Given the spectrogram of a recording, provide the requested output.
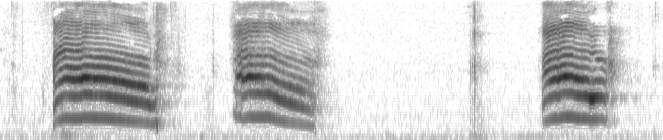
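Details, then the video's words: Cat meowing in a mix of kitten meows: three rich harmonic meows, each about a second long with a slight downward slide, a faint short click in the pause before the last one. "Мяуканье кошки Звук мяукающей кошки в высоком качестве"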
